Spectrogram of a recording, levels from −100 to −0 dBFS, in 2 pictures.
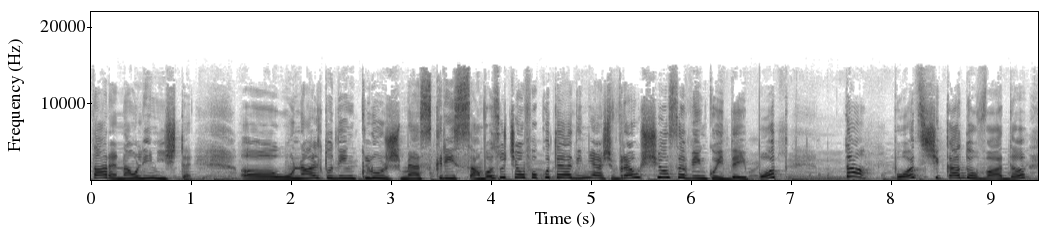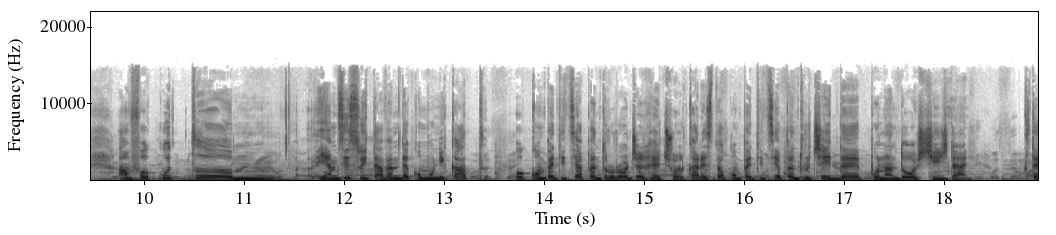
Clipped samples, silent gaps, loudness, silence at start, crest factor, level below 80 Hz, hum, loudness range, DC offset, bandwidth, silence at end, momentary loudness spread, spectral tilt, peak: under 0.1%; none; -16 LUFS; 0 s; 14 dB; -38 dBFS; none; 3 LU; under 0.1%; 14.5 kHz; 0 s; 8 LU; -4 dB/octave; -2 dBFS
